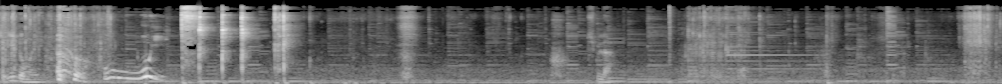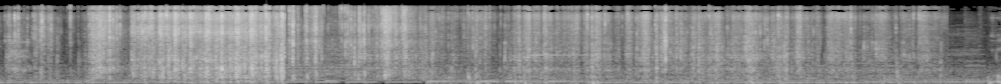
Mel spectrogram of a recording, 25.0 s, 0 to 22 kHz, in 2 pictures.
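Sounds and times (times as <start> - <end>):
fries shaken out of bag: 0.0 - 1.6, 12.0 - 24.4
paper bag crinkling: 0.0 - 1.6, 12.0 - 24.4
background music: 0.0 - 25.0.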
